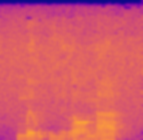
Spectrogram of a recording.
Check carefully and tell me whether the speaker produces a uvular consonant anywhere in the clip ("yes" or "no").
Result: no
